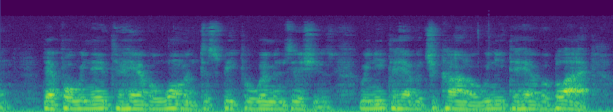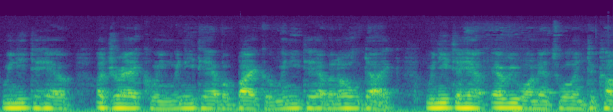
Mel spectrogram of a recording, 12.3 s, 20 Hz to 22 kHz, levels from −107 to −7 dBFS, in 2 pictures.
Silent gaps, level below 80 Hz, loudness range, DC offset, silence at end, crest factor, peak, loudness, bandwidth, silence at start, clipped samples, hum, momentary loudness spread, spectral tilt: none; -46 dBFS; 9 LU; 0.8%; 0 s; 16 dB; -8 dBFS; -25 LUFS; 4.6 kHz; 0 s; under 0.1%; none; 14 LU; -9.5 dB/octave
